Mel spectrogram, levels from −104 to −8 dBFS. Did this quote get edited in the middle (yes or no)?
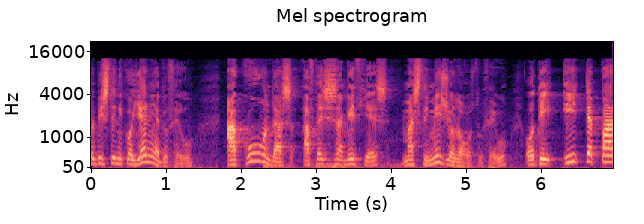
yes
